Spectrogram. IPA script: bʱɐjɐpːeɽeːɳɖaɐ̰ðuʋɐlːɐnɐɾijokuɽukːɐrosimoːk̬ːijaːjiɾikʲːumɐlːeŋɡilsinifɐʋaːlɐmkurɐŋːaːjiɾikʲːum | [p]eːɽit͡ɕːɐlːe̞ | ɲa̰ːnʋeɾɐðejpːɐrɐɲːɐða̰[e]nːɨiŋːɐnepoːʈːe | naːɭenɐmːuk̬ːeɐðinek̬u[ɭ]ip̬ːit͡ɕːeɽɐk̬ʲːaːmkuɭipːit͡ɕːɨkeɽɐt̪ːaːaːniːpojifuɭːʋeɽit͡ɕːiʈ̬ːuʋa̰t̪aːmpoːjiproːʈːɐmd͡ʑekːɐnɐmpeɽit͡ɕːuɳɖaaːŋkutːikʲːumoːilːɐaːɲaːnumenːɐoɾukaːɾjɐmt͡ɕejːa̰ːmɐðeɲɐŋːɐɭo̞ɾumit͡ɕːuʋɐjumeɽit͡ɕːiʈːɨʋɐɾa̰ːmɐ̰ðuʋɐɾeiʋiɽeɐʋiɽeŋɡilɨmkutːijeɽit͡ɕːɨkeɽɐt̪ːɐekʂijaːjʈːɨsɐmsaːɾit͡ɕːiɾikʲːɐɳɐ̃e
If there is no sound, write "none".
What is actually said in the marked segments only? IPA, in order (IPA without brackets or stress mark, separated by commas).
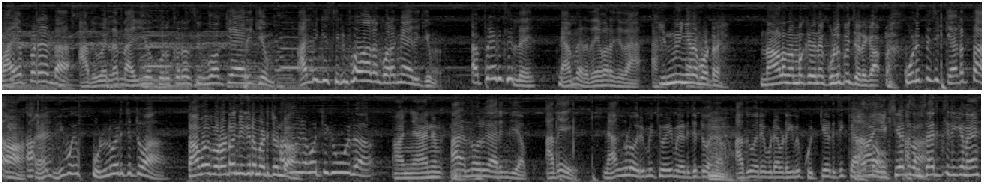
p, i, ɭ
